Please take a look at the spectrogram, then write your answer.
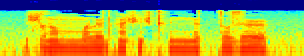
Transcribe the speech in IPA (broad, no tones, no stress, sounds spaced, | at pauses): ɕ o ɾ ɔ̃ mː ɔ l ə˞ d k ã ʃ ĩ ʃ kʰ ʉ nː ə˞ tː o z ə˞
